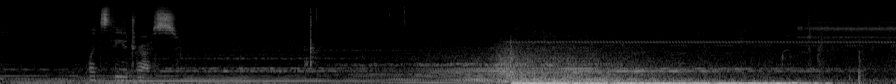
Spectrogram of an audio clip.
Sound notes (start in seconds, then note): 3.3 slow ominous music; 3.7 crickets chirping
